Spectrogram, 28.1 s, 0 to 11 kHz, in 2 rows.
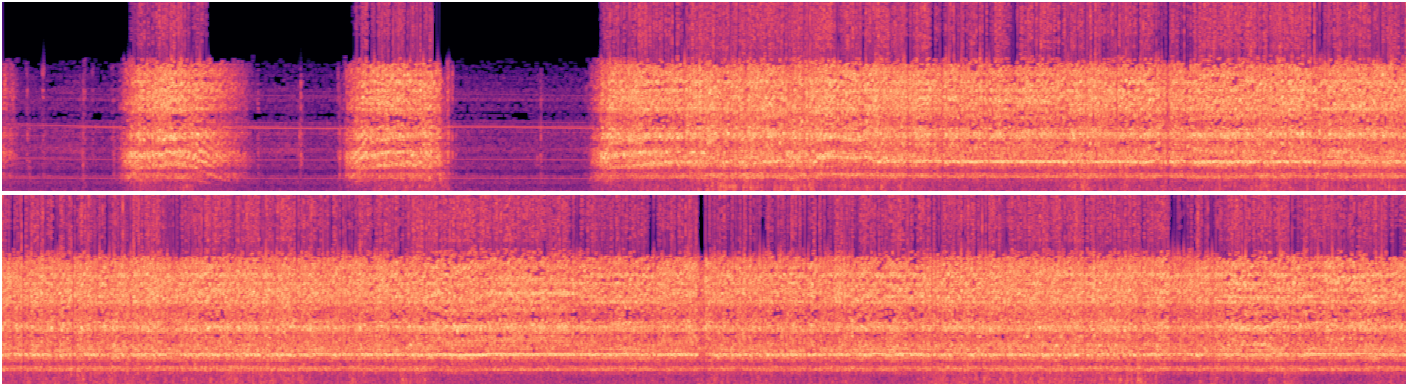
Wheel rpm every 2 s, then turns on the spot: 50, 40, 60, 200, 240, 230, 230, 230, 230, 230, 230, 230, 230, 230.
2-6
